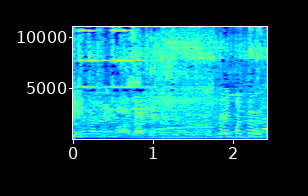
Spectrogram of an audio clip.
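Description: Several people talking at a street stall, with a low murmur of traffic behind the voices.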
